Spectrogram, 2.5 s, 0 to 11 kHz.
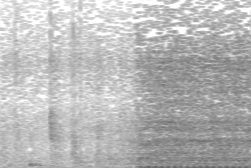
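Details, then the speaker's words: Honda PCX160 at 46,712 km, due for an engine overhaul. After a quiet crank it fires into a loud, deep, rough drone like a big bike, far heavier than a scooter should make; the crankshaft bearing is blamed. "Ayan, parang big bike. Yan, yan yung tunog niya mga sir. Parang big bike."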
